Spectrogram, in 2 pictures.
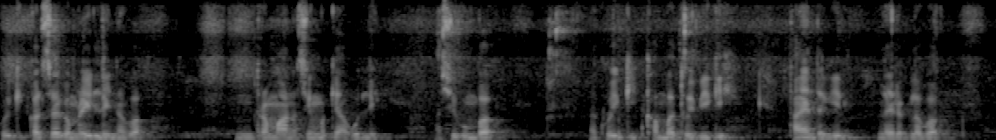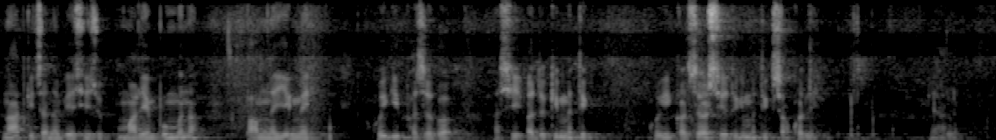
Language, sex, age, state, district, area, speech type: Manipuri, male, 18-30, Manipur, Thoubal, rural, spontaneous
